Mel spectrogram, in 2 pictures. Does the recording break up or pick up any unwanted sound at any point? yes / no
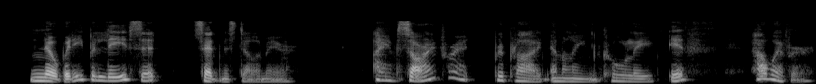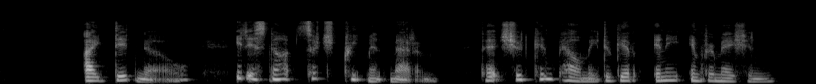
no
